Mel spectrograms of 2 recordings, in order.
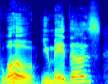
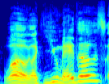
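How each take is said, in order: First: Put-on loud, high childlike whoa, you made those; amazed question. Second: High, loud, wide-eyed whoa; childish wonder. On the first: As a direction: gush over a kid's craft, louder and higher. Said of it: "an actual question". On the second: Retold or imitated. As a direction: gush like a kid seeing magic, higher and louder. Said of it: "came off a little childish".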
